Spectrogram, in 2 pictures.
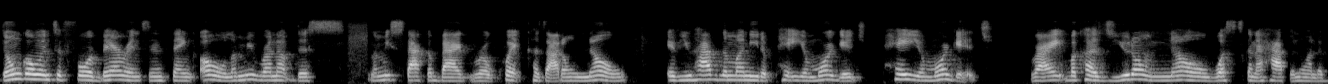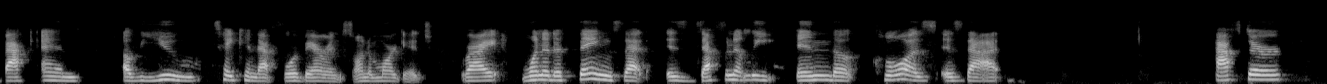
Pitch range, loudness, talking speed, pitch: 170-210 Hz, -19 LUFS, 160 wpm, 185 Hz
